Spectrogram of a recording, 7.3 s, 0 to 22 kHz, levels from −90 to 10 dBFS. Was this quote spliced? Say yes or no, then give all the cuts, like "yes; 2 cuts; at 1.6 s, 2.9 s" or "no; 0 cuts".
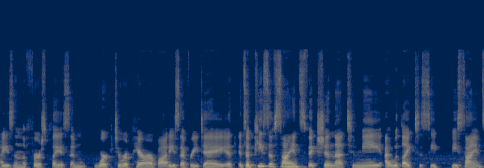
yes; 1 cut; at 3.5 s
